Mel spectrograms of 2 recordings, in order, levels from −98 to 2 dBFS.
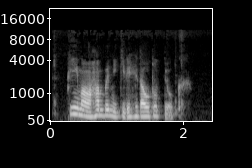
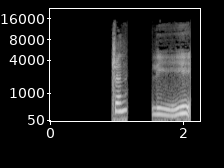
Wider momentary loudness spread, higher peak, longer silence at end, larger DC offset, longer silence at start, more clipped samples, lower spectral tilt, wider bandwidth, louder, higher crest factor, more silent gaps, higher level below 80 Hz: first, 15 LU vs 11 LU; about the same, -6 dBFS vs -4 dBFS; first, 0.4 s vs 0.15 s; neither; second, 0.3 s vs 0.95 s; neither; first, -10 dB/octave vs -5 dB/octave; second, 4.9 kHz vs 15 kHz; about the same, -22 LUFS vs -20 LUFS; about the same, 18 dB vs 18 dB; second, none vs 1.18-1.52 s; second, -62 dBFS vs -44 dBFS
